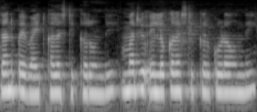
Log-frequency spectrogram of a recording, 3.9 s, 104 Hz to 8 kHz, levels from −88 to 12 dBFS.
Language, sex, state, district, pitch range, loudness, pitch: Telugu, female, Telangana, Mahabubabad, 220-235 Hz, -14 LUFS, 225 Hz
